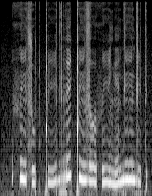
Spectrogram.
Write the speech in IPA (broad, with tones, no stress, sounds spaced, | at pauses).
θ ĩː˧˩ s u˩˧ t ǃ iː˩˧ d r e˥ ǃ ĩ˧ z ɤ˧˩ θ iː˧˩ lʲ ɾʲ ẽ˥ d ĩː˥ d i˧˩ t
